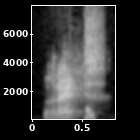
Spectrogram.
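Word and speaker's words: RECS: it's called the rex it's not spelled with an x so it's a r e c s r x rex as in t-rex as in the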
